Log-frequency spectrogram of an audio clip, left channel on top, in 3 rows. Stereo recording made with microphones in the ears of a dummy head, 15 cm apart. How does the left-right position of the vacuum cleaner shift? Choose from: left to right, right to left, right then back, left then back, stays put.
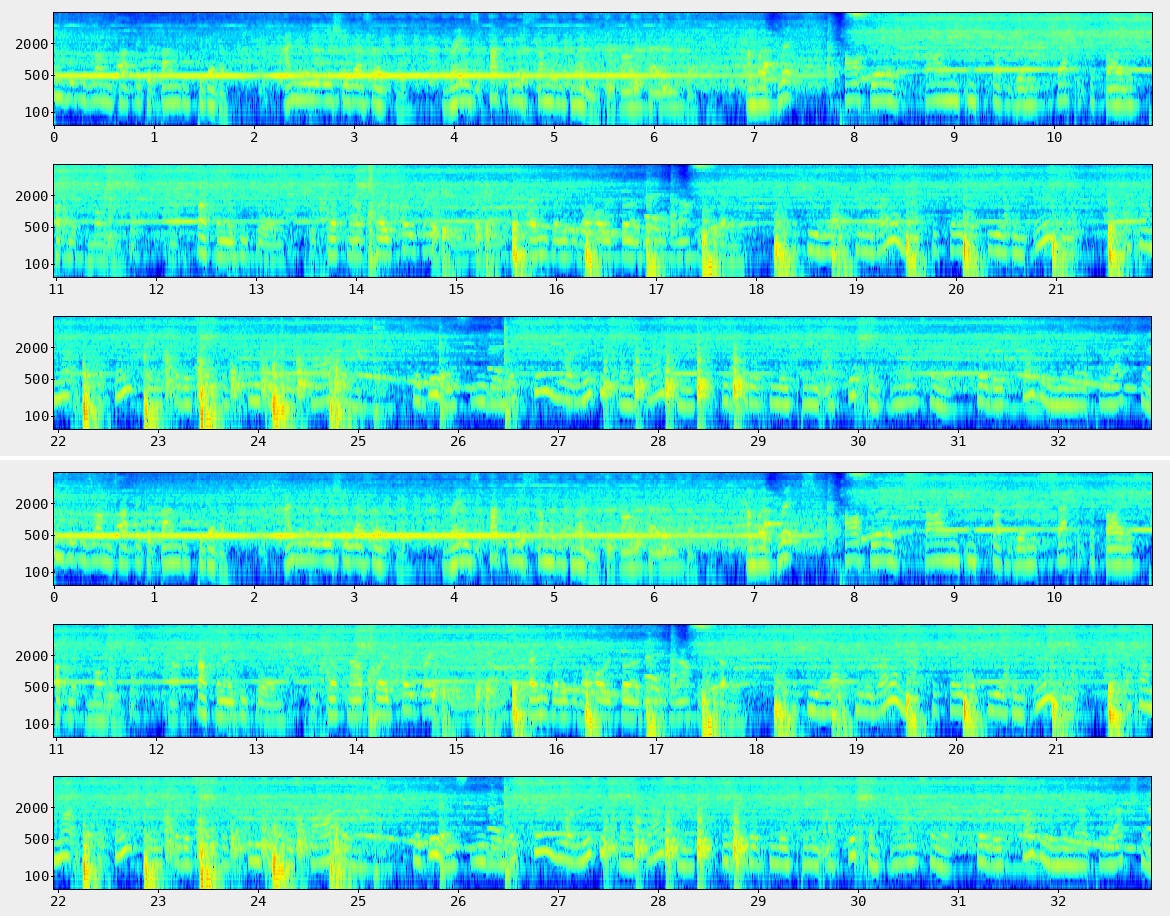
left then back.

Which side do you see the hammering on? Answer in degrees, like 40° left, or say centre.
10° left.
